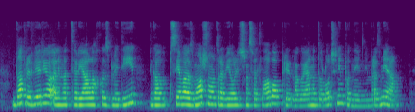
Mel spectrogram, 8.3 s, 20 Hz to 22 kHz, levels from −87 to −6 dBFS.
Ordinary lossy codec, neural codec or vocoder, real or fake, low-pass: MP3, 96 kbps; none; real; 10.8 kHz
